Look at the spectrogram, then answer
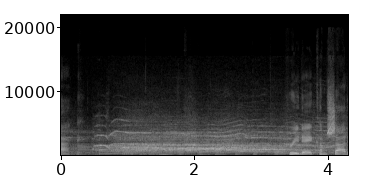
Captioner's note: audience cheers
